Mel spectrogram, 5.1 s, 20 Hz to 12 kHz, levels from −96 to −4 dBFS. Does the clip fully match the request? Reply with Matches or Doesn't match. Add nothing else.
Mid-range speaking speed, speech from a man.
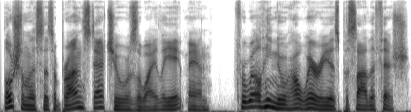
Doesn't match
